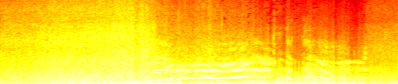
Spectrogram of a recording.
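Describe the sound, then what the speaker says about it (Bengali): Large sea waves break and wash onto a crowded beach, a steady loud roar of surf with rushing water and wind buffeting the microphone, and people's voices faintly mixed in. "বড় ঢেউ আসছে"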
